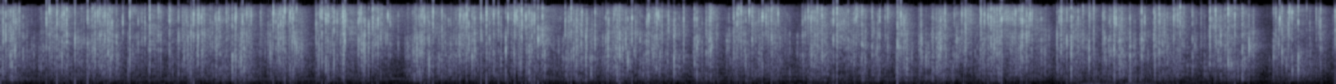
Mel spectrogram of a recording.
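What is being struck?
Soft plastic wrapper package.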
